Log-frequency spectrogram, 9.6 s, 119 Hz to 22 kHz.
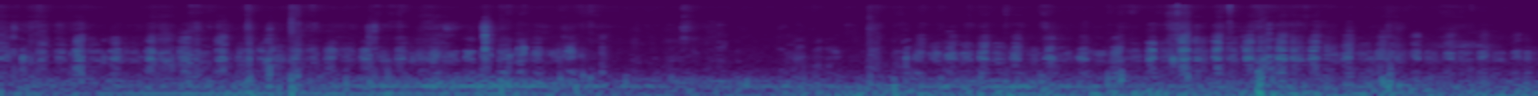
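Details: Female Vizsla puppy, 71 days old, indoors trying to play with an older male relative, her great uncle. She pants in quick, fairly regular breaths about four per second under a steady low hum, with a few soft knocks.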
